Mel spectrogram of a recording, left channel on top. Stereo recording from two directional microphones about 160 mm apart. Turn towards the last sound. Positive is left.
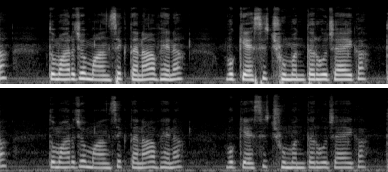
turn(degrees=30)  # may be behind; listen again after turning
